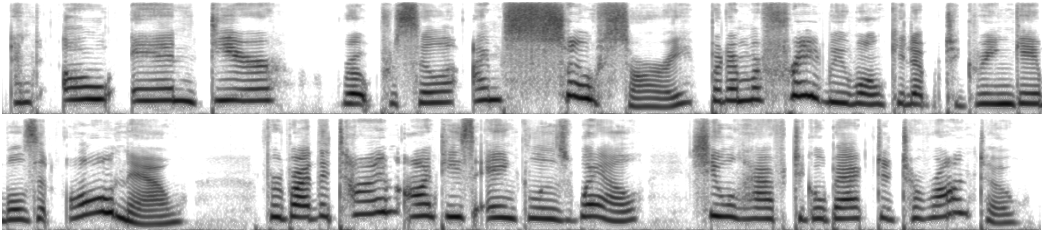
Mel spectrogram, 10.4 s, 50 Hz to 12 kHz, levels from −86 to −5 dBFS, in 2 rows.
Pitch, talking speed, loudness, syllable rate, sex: 325 Hz, 220 wpm, -19 LUFS, 5.6 syllables/s, female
